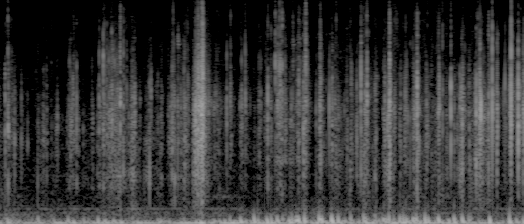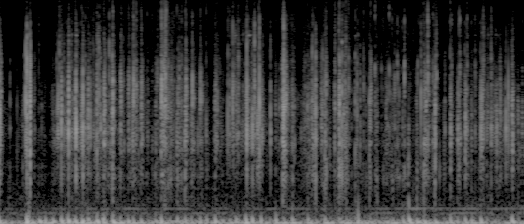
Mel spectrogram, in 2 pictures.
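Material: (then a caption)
Plastic. A small, hollow, rectangular clear plastic case filled with many small colorful beads is held in both hands close to the mic and tapped and shaken with fingertips and painted nails. Dense, crisp clicks and rattling bead sounds run steadily for the whole clip over a soft low rumble, with sharp, bright taps that die away almost instantly.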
